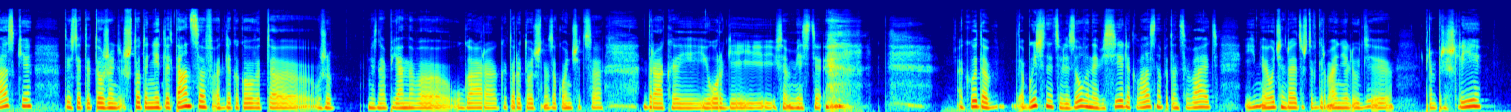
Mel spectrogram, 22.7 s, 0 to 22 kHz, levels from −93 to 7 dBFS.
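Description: No technical faults are audible anywhere in this speech recording.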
